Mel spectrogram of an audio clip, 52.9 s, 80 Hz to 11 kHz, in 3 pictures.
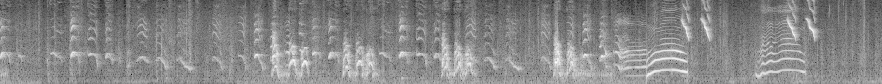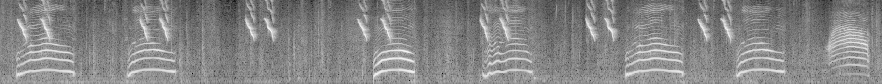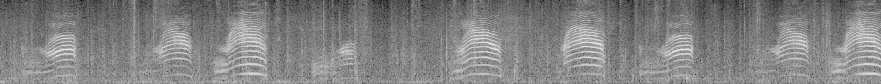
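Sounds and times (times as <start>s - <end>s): cats meowing: 0.0s - 0.8s, 4.8s - 14.3s, 15.0s - 16.6s, 17.8s - 21.3s, 22.6s - 23.2s, 24.8s - 28.6s, 29.2s - 33.5s, 34.2s - 35.0s, 38.4s - 40.7s, 44.3s - 45.4s, 46.5s - 47.5s, 50.6s - 52.9s.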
